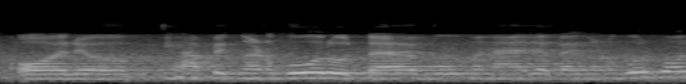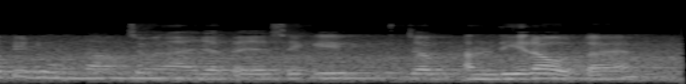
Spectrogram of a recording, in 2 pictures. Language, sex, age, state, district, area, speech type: Hindi, female, 18-30, Rajasthan, Jodhpur, urban, spontaneous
